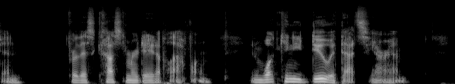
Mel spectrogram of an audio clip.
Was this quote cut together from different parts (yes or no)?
no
